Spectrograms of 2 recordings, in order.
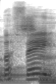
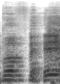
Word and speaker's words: Buffett: Oh my god, I think it's Buffett, but I think I Buffet, was but it's spelled buffet. but spelled buffet, yeah.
